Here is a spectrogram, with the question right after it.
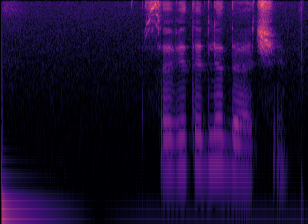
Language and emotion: Russian, neutral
